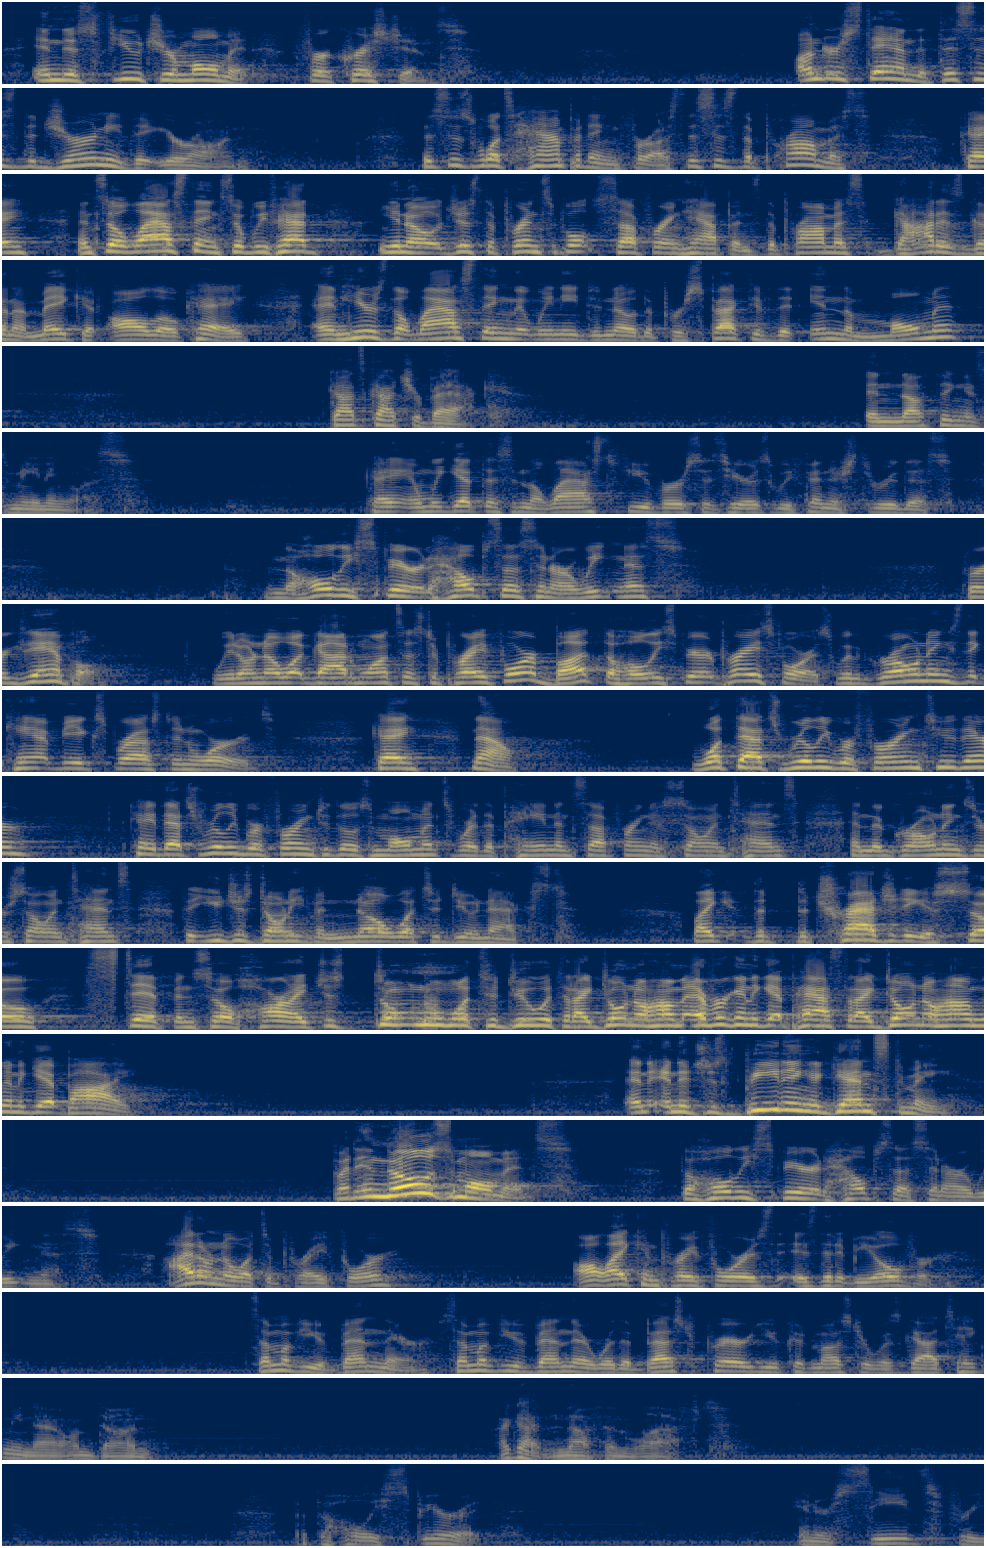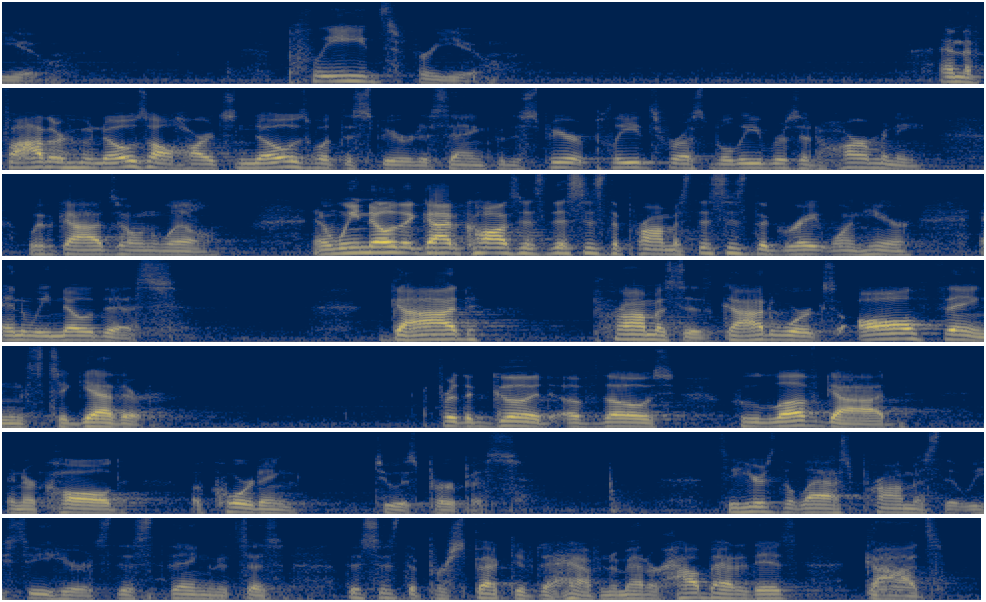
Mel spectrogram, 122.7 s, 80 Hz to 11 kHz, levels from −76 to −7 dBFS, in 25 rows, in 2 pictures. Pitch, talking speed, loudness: 140 Hz, 185 wpm, -26 LUFS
